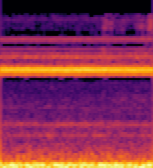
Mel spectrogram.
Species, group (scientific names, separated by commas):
Gryllus rubens, Orthoptera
